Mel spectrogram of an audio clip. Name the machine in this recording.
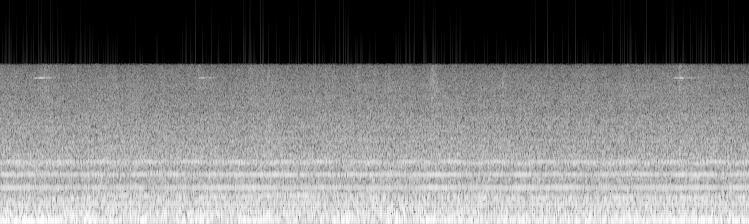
fan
